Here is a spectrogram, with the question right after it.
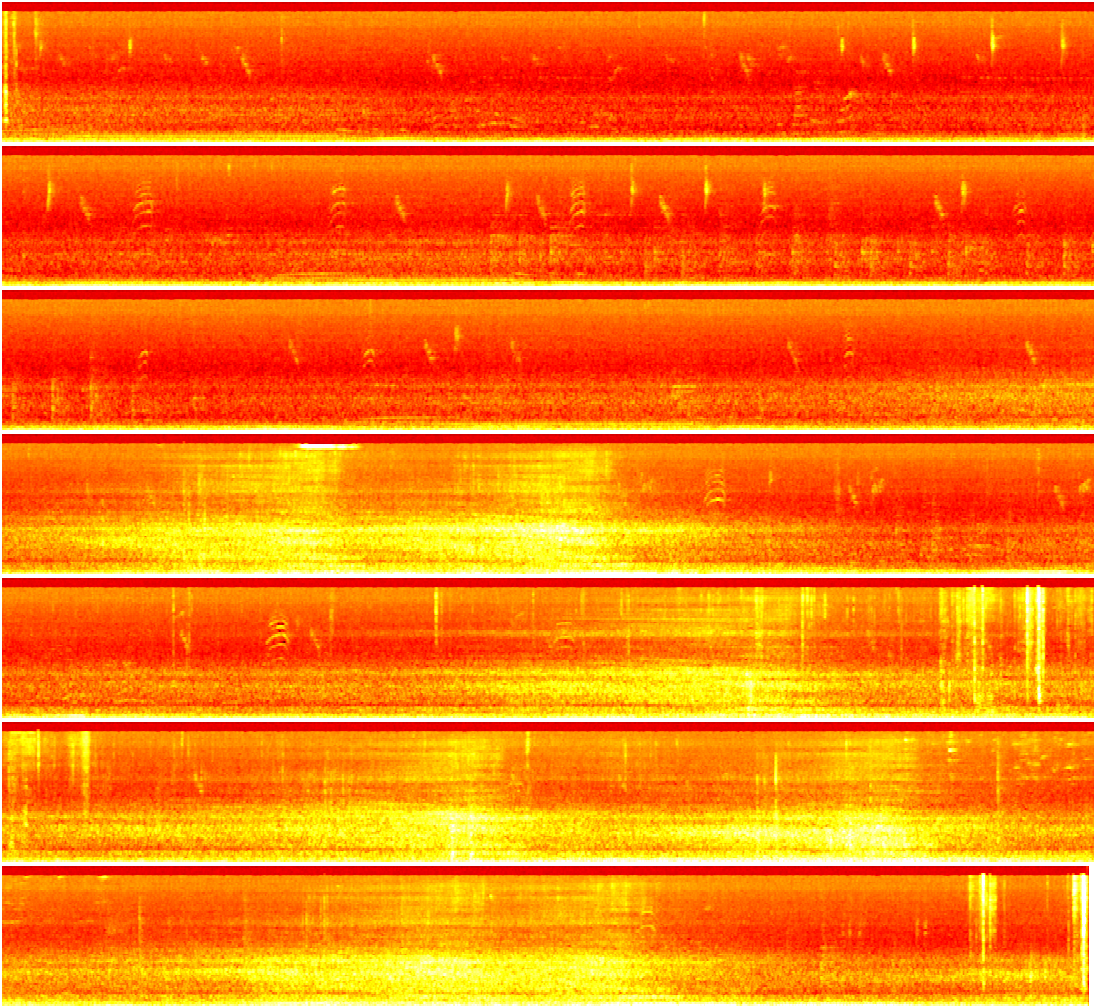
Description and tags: Ambient sounds made for my Sound Design class
field-recording, park, birds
